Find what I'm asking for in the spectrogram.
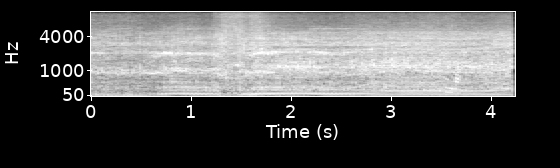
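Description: Off-road vehicle engine held under gentle throttle on a slick, tile-like trail at Uluppuni, a steady close rumble whose pitch climbs and holds as the revs rise partway through.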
